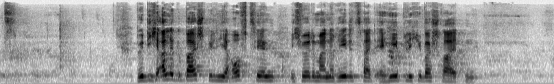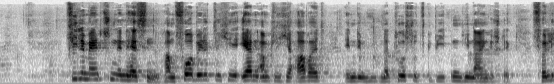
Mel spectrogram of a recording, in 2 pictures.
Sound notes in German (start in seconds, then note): none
